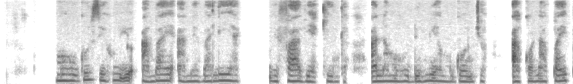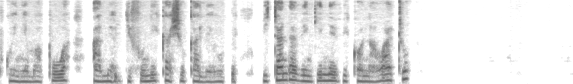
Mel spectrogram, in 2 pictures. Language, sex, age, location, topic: Swahili, female, 36-49, Nairobi, health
